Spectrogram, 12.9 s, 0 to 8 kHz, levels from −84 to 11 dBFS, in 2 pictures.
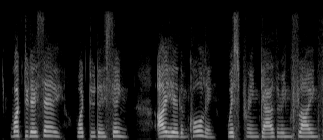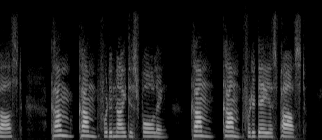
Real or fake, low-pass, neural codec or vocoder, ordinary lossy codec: real; 7.2 kHz; none; AAC, 48 kbps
